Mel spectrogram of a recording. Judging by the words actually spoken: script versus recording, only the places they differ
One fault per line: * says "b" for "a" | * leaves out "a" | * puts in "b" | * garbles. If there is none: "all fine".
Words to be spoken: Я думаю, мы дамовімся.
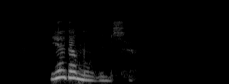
* leaves out "думаю мы"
